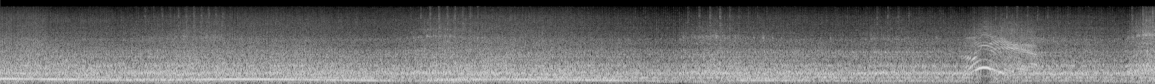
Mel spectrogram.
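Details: 1950s Euclid off-road truck diesel after sitting 10+ years, just restarted: keeps running on its own, drone wavering up and down a little as throttle is worked; manual fuel solenoid override engaged; normal running.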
